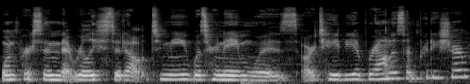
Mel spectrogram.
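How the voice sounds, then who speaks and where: Noticeable background noise runs underneath. Over it, a woman's intonation is lively. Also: fairly high pitch for a woman, moderate pace. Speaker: student. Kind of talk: self-review monologue. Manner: casual with fillers.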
